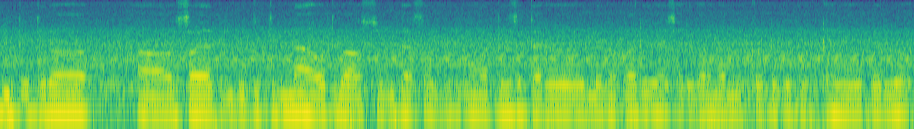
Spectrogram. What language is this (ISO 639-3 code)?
ori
